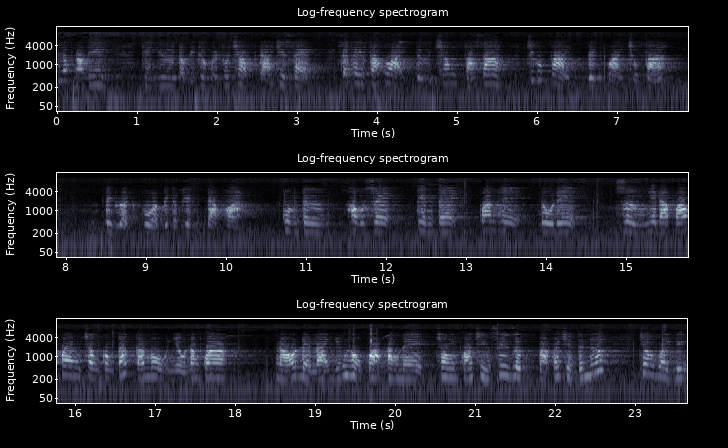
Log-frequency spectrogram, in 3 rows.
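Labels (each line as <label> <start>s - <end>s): A woman is speaking continuously in Vietnamese. 0.0s - 23.7s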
